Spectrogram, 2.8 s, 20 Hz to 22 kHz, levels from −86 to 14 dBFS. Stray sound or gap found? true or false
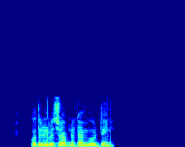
false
